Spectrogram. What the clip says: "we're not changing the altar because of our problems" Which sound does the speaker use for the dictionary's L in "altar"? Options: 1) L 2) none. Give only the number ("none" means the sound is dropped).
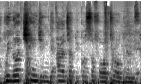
2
